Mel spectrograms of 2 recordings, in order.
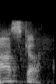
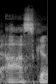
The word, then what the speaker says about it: Asuka: Bayley versus, gosh, I can never say her name right. – Asuka. – Thank you, Asuka.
